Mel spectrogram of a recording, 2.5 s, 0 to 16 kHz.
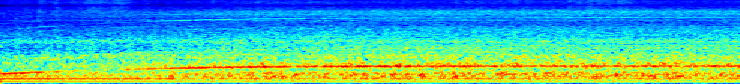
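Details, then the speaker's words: iRobot Roomba Plus 515 robot vacuum/mop combo docked after cleaning: motor whine climbs quickly then holds a strong, even pitch over a steady rush of air as the dust bin empties; normal, strong auto-empty suction. "Sounds like a strong auto empty. Dust bin emptying complete."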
